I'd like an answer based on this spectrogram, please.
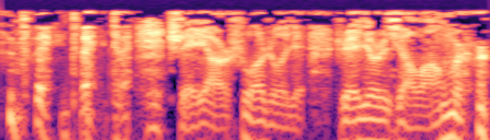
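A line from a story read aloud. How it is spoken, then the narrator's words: Laughing. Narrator (Chinese): 我哈哈笑着说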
